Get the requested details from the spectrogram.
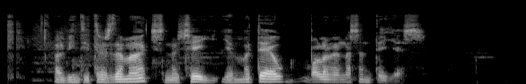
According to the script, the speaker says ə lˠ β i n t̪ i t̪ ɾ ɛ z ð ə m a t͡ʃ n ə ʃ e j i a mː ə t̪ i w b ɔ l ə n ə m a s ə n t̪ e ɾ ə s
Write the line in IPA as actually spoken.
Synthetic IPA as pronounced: ə lˠ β i n t̪ i t̪ ɾ ɛ z ð ə m a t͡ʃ n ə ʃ e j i ə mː ə t̪ ɛ w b ɔ l ə n ə n a s ə n t̪ e ʎ ə s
